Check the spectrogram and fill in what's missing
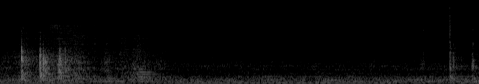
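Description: A solid rectangular bar of old, dry, translucent yellow-amber soap is held in the hand while a thin metal pick scratches and picks at its surface, flaking off crumbs. Five short, crisp crunching clicks are heard: three close together at the start, then two more near the end, over a quiet, low hum.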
